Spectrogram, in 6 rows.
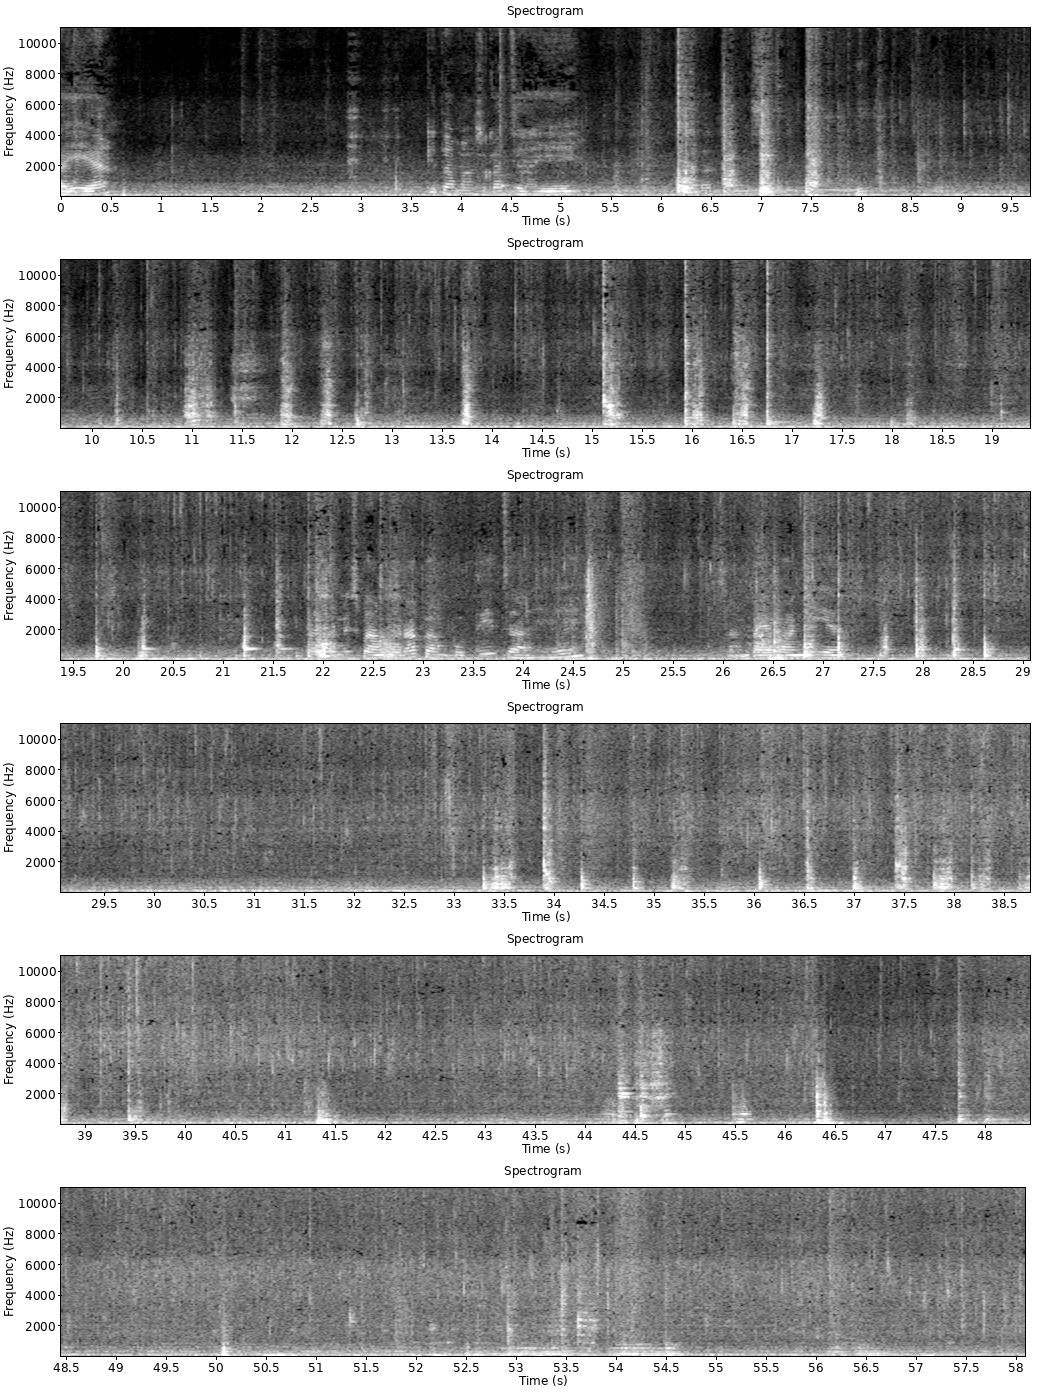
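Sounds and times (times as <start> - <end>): aromatics sizzling in hot oil: 2.9 - 58.0
utensil scraping and knocking pan: 52.1 - 54.7.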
